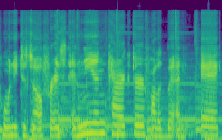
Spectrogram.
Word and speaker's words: 아내: at the angle word Number 96 Ane again it's Ane this pronounce is the two syllable word the first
